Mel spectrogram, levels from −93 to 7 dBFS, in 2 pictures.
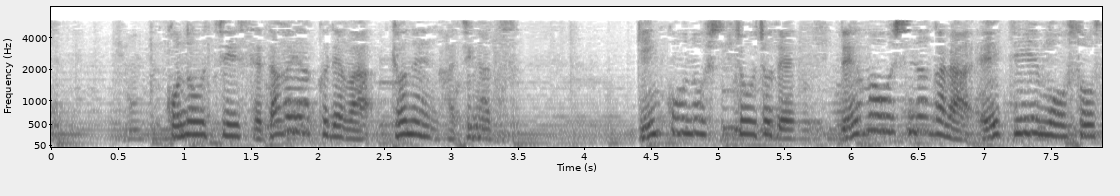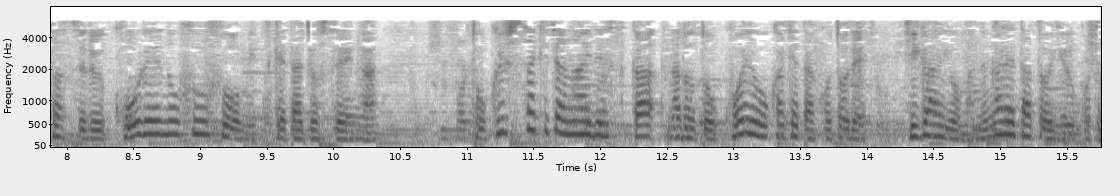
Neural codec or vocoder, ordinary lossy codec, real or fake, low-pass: vocoder, 24 kHz, 100 mel bands, Vocos; MP3, 24 kbps; fake; 7.2 kHz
